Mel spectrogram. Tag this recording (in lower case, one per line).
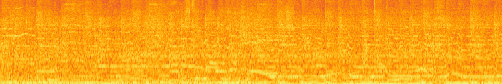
grunge
music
